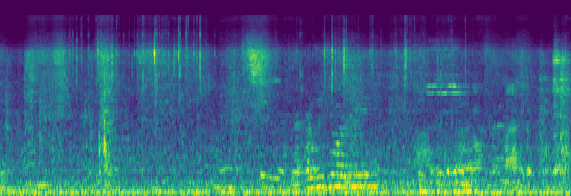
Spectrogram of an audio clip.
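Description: Plastic wrap crinkles as a hand handles a wrapped box.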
